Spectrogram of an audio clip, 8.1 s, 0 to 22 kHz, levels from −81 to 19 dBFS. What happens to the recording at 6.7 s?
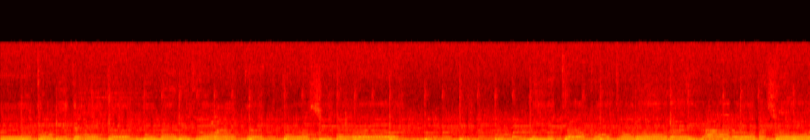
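At 6.7 s, as throughout the clip, low bit depth with noise shaping is at work: 6-bit quantization error pushed upward, heard as a thin hiss rising toward the treble, roughly 15 dB below the signal.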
